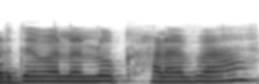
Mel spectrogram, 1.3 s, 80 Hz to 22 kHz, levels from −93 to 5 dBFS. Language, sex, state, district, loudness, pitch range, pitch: Bhojpuri, female, Bihar, Muzaffarpur, -14 LUFS, 220-235 Hz, 225 Hz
